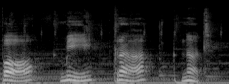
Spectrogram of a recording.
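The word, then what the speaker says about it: pomegranate: इसको 4 सिलेबल्स की मदद से सही प्रोनाउंस कर सकते हैं, जो है पॉमीग्रेनेट, पॉमीग्रेनेट, पॉमीग्रेनेट।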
